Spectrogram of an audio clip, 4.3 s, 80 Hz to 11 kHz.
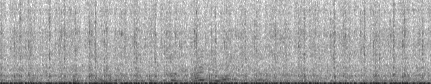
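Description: Yamaha XVZ1300 Royal Star Venture's V4 engine idling steadily through aftermarket slip-on exhaust mufflers, with a brief voice about two seconds in.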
